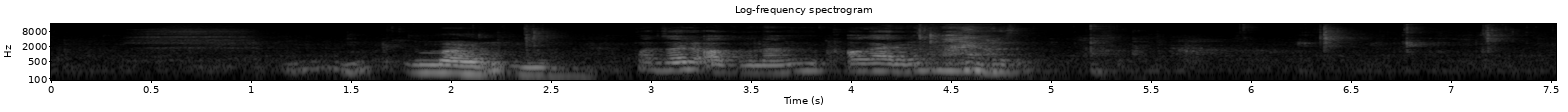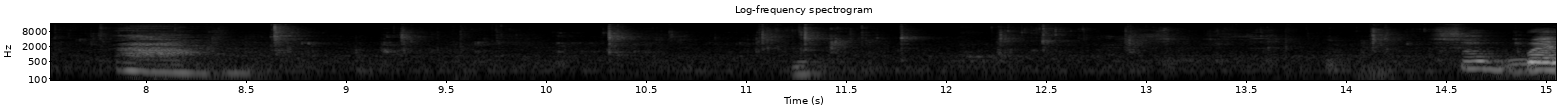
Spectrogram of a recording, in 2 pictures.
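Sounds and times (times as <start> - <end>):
person humming mm: 1.2 - 1.7, 7.8 - 8.6
people chewing wetly: 5.1 - 14.6.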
